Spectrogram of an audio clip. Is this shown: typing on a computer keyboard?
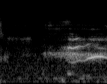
no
